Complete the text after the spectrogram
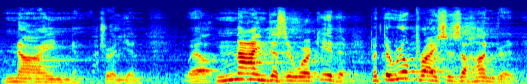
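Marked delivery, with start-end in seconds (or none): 0.1-1.4 mocking opponents. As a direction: scoff at their cheap estimate. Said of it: "they say".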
